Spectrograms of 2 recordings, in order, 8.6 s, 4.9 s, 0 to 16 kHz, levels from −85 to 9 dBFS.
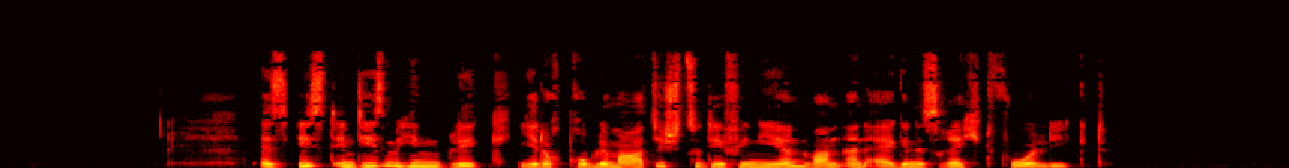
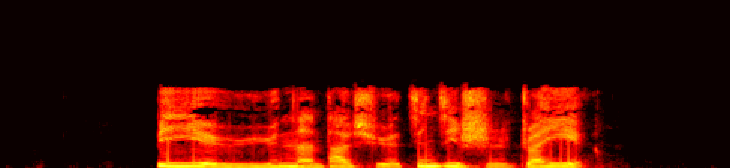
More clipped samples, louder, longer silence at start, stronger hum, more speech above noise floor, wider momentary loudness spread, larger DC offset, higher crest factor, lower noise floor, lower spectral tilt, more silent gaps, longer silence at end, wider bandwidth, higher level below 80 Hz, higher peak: neither; second, -28 LUFS vs -18 LUFS; first, 1.75 s vs 1.05 s; neither; second, 53 dB vs 65 dB; about the same, 5 LU vs 6 LU; neither; about the same, 18 dB vs 16 dB; about the same, -80 dBFS vs -83 dBFS; about the same, -4.5 dB/octave vs -4 dB/octave; neither; first, 1.5 s vs 1 s; first, 11.5 kHz vs 8 kHz; second, -80 dBFS vs -48 dBFS; second, -10 dBFS vs -2 dBFS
